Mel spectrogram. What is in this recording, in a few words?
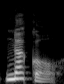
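"knuckle", English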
